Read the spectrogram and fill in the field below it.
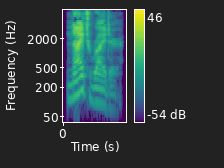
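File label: "nightrider", English, British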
